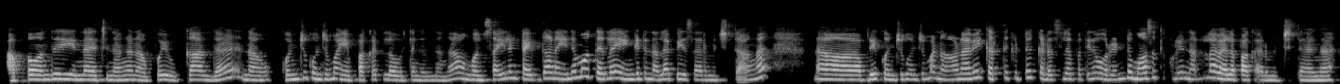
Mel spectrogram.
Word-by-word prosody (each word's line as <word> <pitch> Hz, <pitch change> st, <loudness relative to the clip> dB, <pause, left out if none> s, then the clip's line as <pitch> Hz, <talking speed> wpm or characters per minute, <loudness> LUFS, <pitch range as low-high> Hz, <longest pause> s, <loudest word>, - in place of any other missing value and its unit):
அப்ப 180 Hz, +2 st, -7 dB
வந்து 225 Hz, +3 st, +1 dB, 0.2 s
என்ன 215 Hz, 0 st, +1 dB
ஆயிடுச்சுன்னாங்க, 205 Hz, 0 st, 0 dB
நான் 185 Hz, -1 st, -2 dB
போய் 220 Hz, 0 st, +2 dB
உட்கார்ந்தேன். 215 Hz, +3 st, 0 dB, 0.2 s
நான் 200 Hz, -1 st, 0 dB, 0.2 s
கொஞ்சம், 245 Hz, +6 st, 0 dB
கொஞ்சமா 250 Hz, 0 st, +1 dB
என் 205 Hz, -, -4 dB
பக்கத்துல 220 Hz, +1 st, -2 dB
ஒருத்தங்க 195 Hz, 0 st, -4 dB
இருந்தாங்க. 190 Hz, +2 st, -4 dB
அவுங்க 240 Hz, -5 st, -1 dB
கொஞ்சம் 205 Hz, 0 st, -1 dB
சைலன்ட் 270 Hz, +4 st, -1 dB
டைப்தான் 230 Hz, +4 st, +2 dB
ஆனா 265 Hz, -, +1 dB
என்னமோ 315 Hz, +8 st, +3 dB
தெரியல, 265 Hz, +3 st, +3 dB
என்கிட்ட 250 Hz, +2 st, 0 dB
நல்லா 230 Hz, +3 st, 0 dB
பேச 235 Hz, -2 st, -2 dB
ஆரம்பிச்சுட்டாங்க. 205 Hz, +2 st, -2 dB, 0.6 s
நான் 225 Hz, -2 st, +5 dB
அப்பிடியே 230 Hz, +4 st, +1 dB
கொஞ்சம், 235 Hz, +1 st, 0 dB
கொஞ்சமா 245 Hz, +5 st, -4 dB
நானாவே 250 Hz, +7 st, +2 dB
கத்துக்கிட்டு 265 Hz, +2 st, -2 dB
கடைசில 235 Hz, +1 st, -2 dB
பார்த்தீங்கன்னா, 245 Hz, +2 st, -4 dB
ஒரு 220 Hz, -, -4 dB
2 270 Hz, +4 st, -1 dB
மாசத்துக்குள்ளயே 275 Hz, -1 st, -2 dB
நல்லா 290 Hz, +6 st, -1 dB
வேலை 225 Hz, -1 st, +4 dB
பார்க்க 215 Hz, -1 st, +1 dB
ஆரம்பிச்சுட்டேங்க. 195 Hz, 0 st, 0 dB
225 Hz, 180 wpm, -22 LUFS, 210-255 Hz, 0.6 s, நான்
